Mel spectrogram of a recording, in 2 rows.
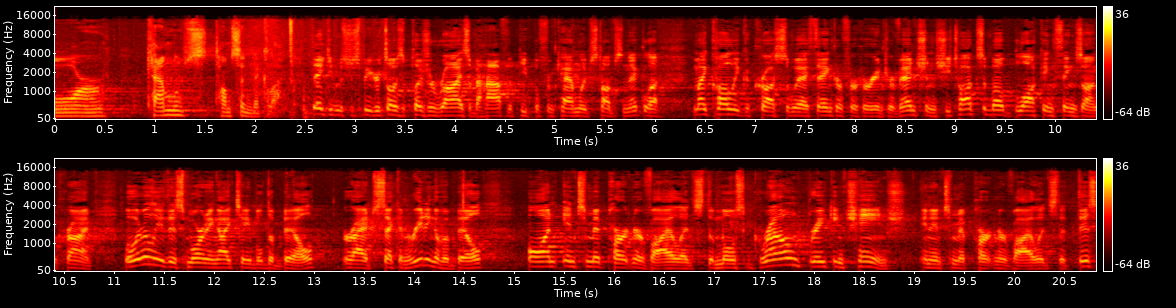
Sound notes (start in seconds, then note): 3.0 speaking French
